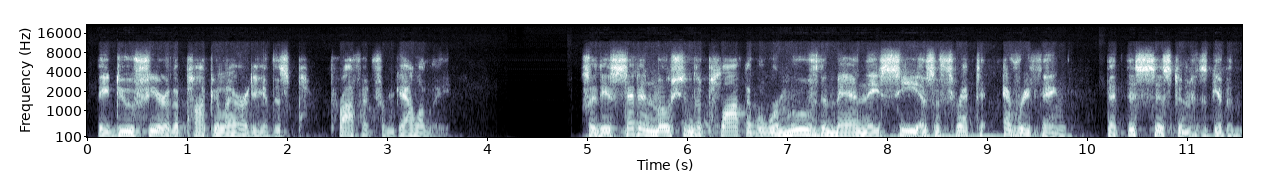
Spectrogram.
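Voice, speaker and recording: A somewhat breathy man's voice at medium pitch, with lively intonation. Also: moderate pace. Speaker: Episcopal priest giving a sermon. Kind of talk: church sermon.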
